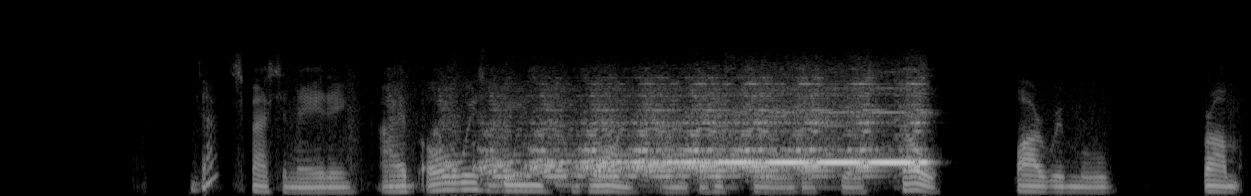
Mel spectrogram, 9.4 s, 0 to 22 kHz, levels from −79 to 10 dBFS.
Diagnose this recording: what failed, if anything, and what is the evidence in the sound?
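Feedback howl from 2.9 to 7.18 s. The failure is acoustic, in the room around the call rather than in the wiring or converters. A second device on the same call let the loudspeaker feed back into the microphone with net gain on each trip, so the repeats grew instead of decaying. They narrowed to a tone near 700 Hz, pulsing about every 400 ms at the loop's delay, and peaked about 11 dB above the speech. Through the Opus call path the audio stays band-limited near 8 kHz.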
